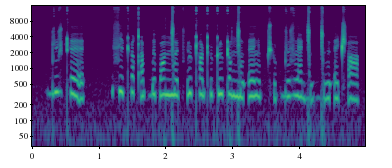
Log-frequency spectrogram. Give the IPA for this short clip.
d y z ʈʰ ɛ | s i ʈʰ ʉ qʼ æ p ɓ ɛ p ɑ ŋ͡ǀ œ t͡sʼ ʉ ʈʰ ɑ ʈʰ ʉ ʈ y ʈ ɔ ŋ͡ǀ ɵ ʔ ɛ l ø p t͡ʃʼ u ʈ d ɵ z l æ ɡ͡ǀ ʉ ɡ͡ǀ ø ʔ ɛ t͡ʃʼ ɑ

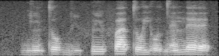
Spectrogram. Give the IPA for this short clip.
ɡ ĩ˨ t o˧ b i˨ f ĩ˧ f a˦ t o˧ j o˨ d ɛ̃˨˦ n ɛ˦˨

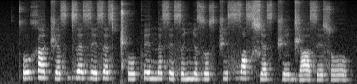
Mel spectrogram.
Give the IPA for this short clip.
tʼ o˩˧ x a˦ t͡ʃ ɛ˩˧ s d͡z ɛ˦˨ z e˧˩˧ s ɛ˩˧ s ǁʰ o˩˧ pʼ e˦˨ n ɛ˨˥ s ɪ˧˩˧ s ə˩˧ ɲ ə˧˩˧ z o˩˧ s t͡ʃ i˩˧˩ s zˤ a˦˨ s ɕ ɛ˩˧ s t͡ʃ e˩˧ d͡ʒ a˩˧˩ s ɪ˩˧˩ ɬ o˩˧˩

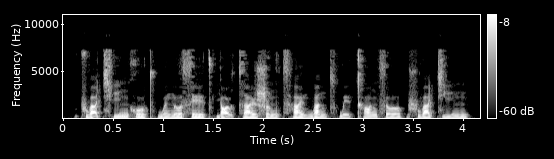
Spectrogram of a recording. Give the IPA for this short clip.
ʈ͡ʂ w ä̰˨˩ t͡ɕʰ i˦ ŋ x o˥˨ ʊ̯ t̪ʰ w ə˨˦ n ɤ˦ s e˥˨ ɪ̯ t̪ʰ j ɑ̰˨˩ ʊ̯ t͡s a˨˦ ɪ̯ ʂ ɤ˨˦ ŋ t͡sʰ a˥˨ ɪ̯ m w a˥˨ n t͡sʰ w e˩ ɪ̯ kʰ ɑ˨˦ ŋ s ɤ˦ | ʂ w ä˨˦ t͡ɕ i˨˦ n

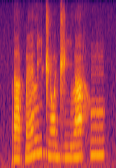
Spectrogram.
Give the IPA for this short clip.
ɾ a˨ k͡p ɛ̃˨˦ l i˦ d͡ʒ ɔ̃˧ d͡ʒ i˧ l ã˦ h ũ˦

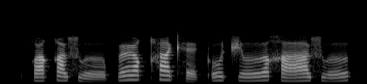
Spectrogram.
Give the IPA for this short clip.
qʷ ə˧˥ q ə˧˥ sʷ ɤː˩ p œː˥ qʰ ɛ˥ kʰ ɛ˩ kʼ o˥ t͡ʃ ɤː˧˥ χ aː˧˥ sʷ ɤ˧˥

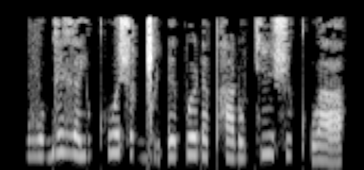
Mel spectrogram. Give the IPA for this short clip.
v o ɡ e ɣ ɛ j ɯ kʷʰ ɛ ʃ ʌ ɡ͡ǁ i ʔ e p ɯ ɽ ɛ pʰ a ɽ u c i ʃ i kʷʼ a

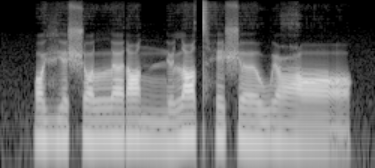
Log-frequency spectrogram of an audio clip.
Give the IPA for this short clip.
ɔ vʲ ɐ ʃ ɔ lː ɐː ɾ ɑː nː ʏ l ɑ tʰ e ʃ əː w ʏ ʕ ɑː

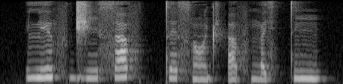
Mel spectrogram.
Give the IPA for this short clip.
lʲ ɛ̃ f d͡ʒ i s a f tː ɛ s ɔ̃ t͡ʃʼ a f ŋ a sʲ t ĩ

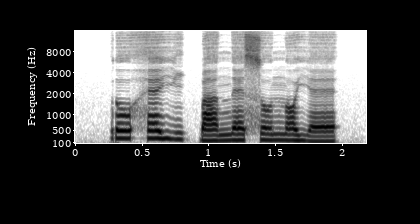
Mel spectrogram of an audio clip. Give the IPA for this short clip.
ɾ o˦ h ɛ˦ j i˦˨ k͡p a˧ n ɛ˧ s o˧ n ɔ˧ j ɛ˧

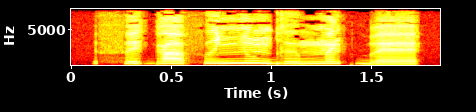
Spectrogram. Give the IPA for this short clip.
f e˧ ɡ a˧ f ɨ˦ ɲ ũ˦ ɡ ɨ˨ m ɛ̃˧ k b ɛ˨

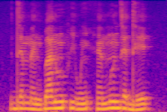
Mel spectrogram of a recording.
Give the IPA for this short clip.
d ɛ˦ m ɛ̃˧ ɡ͡b a˦ ɾ ũ˦ f i˦˨ w ĩ˨˦ h ɛ̃˧ m ũ˦ d ɛ˦˨ d e˨˦

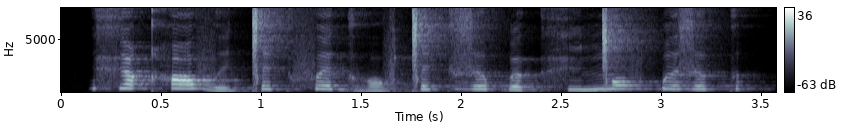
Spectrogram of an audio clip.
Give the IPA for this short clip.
x e˥ qʰ ɔ˥ v e˩ ǀ e˥ k f ɛ˥ ɡʱ ɔ˩ v ǀ e˥ k z ə˥ ɓ œ˥ k x i˥ ŋ͡ǀ ɔ˥ v ɓ ə˥ z ə˥ k

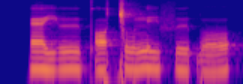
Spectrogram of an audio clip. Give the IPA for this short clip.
ɛ˨˩ j ʉː˨˩ pʼ ɔ˩˧ ǀ u˩˧ n i˨˩ f ʉ˨˩ ɓ o˩˧

